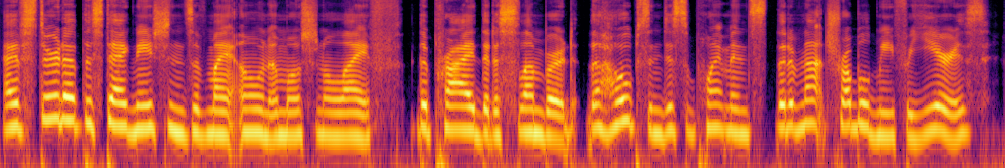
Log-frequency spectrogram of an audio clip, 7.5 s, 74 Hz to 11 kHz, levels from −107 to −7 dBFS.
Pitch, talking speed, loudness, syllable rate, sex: 220 Hz, 215 wpm, -18 LUFS, 5.8 syllables/s, female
